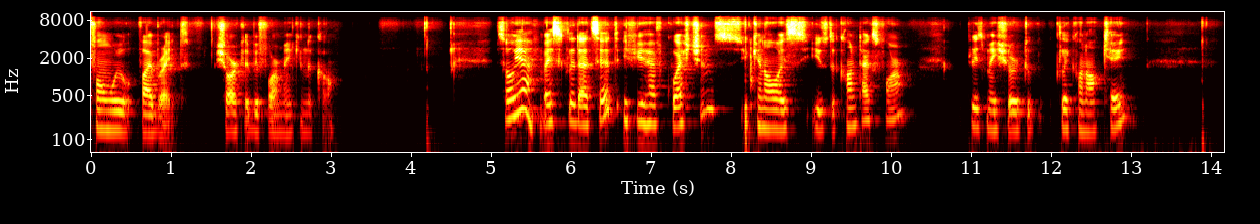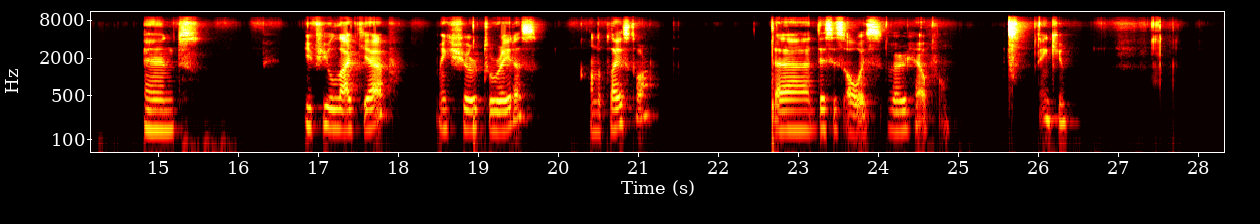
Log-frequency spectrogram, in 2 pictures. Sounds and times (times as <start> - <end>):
Speech: 0.0 - 3.1, 5.1 - 10.3, 11.0 - 13.1, 14.8 - 15.6, 16.8 - 21.3, 22.7 - 24.9, 25.6 - 26.4.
